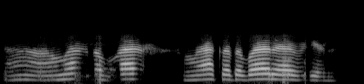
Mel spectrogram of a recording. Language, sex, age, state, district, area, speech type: Maithili, female, 60+, Bihar, Saharsa, rural, conversation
